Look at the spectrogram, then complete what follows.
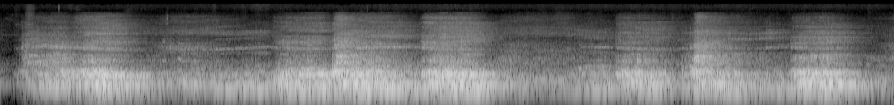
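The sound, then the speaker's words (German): A lion roars repeatedly in long, deep, rumbling bursts, each swelling and fading with short pauses between, loud with no talking. “Ah, ein ganz schön langes Brüllen.”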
